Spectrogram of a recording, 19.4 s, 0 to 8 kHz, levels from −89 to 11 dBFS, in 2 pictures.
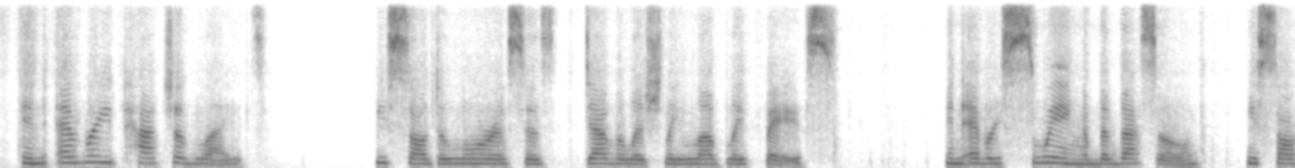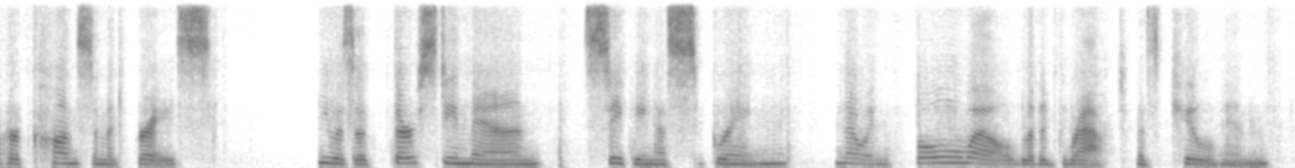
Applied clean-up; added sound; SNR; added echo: neural mask model RNNoise.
